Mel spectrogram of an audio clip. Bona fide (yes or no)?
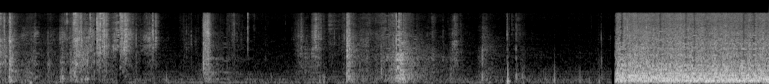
yes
